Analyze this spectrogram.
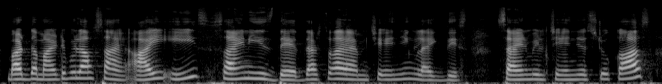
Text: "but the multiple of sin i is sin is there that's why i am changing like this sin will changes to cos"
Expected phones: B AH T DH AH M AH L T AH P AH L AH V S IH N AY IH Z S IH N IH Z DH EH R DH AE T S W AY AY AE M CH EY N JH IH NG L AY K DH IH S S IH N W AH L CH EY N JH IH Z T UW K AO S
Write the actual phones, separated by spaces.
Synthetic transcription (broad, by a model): B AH T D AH M AH L T AH P AH L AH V S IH N AY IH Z S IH N IH Z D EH R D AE T S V AY AY M CH EY N JH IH NG L AY K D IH S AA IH N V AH L CH EY N JH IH S T UW K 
